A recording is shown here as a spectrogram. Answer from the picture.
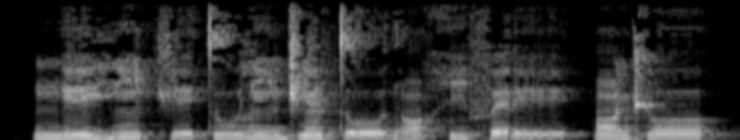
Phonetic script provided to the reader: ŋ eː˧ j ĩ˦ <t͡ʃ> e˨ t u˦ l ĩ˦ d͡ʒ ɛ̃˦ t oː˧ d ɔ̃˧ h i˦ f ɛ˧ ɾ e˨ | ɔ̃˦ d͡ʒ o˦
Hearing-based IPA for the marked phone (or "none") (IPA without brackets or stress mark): t͡ʃ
